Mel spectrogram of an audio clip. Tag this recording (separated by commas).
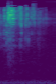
Percussion, Rattle (instrument), Music, Musical instrument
